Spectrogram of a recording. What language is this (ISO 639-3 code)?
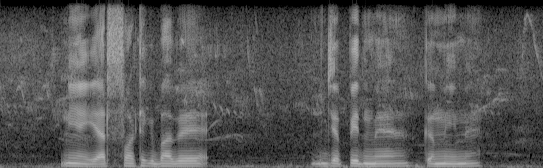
sat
